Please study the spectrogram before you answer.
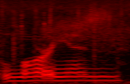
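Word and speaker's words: Lórien: And then the other one is Lorien. Oh, you have to put the accent on the O.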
